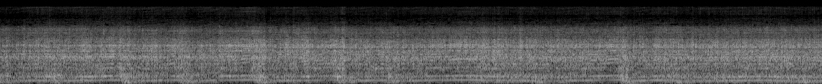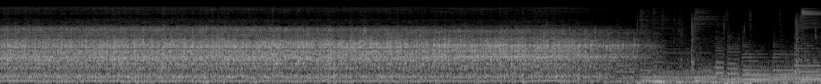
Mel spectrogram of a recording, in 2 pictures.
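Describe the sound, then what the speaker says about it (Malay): A blender motor whirs steadily and loudly grinding lemongrass and spices for chicken rendang, its pitch wavering slightly as contents churn, then cuts off near the end. "Okey, jom kita blender masuk dalam ni."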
